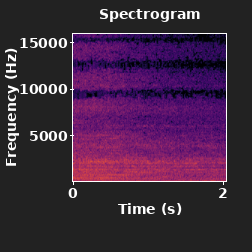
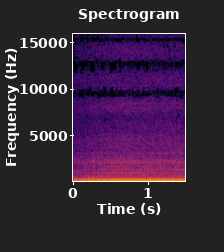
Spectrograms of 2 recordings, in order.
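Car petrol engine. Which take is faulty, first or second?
second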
